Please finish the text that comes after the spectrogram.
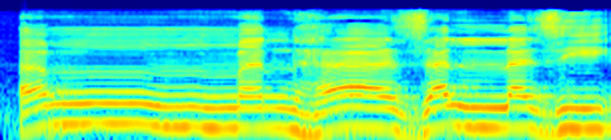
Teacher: Baik, kita tengok di sini, yang ni yang ustaz selalu tekankan, selalu kita terlepas pandang, ialah makhraj zal. Hujung lidah, hujung gigi.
